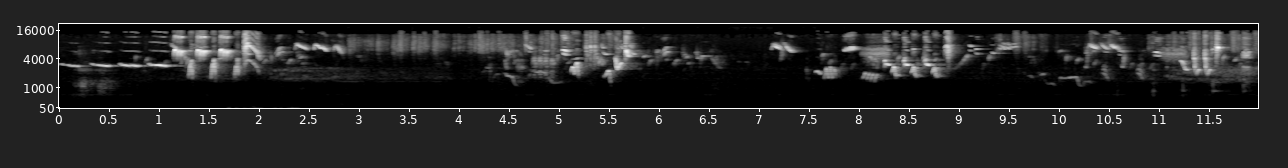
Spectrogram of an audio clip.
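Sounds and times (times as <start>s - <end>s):
Common nightingale Luscinia megarhynchos singing: 0.0s - 11.9s.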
